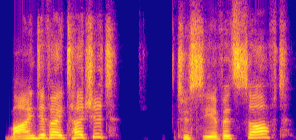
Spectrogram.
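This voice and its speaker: A man's voice: high voice, lively intonation, a little slow, fairly bright tone, pitched above the performer's own voice. A man performing a leering suitor in a theatrical, mock-refined dramatic poetry reading. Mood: theatrical, flirtatious.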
